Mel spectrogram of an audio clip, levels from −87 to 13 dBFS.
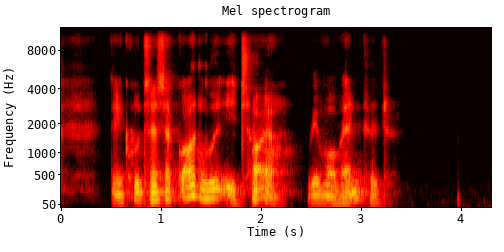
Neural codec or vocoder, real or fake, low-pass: codec, 44.1 kHz, 2.6 kbps, SNAC; fake; 10.8 kHz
